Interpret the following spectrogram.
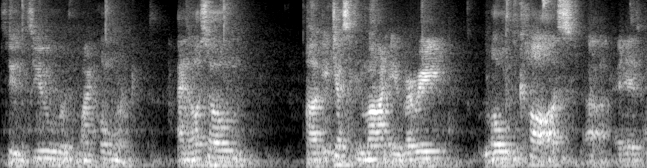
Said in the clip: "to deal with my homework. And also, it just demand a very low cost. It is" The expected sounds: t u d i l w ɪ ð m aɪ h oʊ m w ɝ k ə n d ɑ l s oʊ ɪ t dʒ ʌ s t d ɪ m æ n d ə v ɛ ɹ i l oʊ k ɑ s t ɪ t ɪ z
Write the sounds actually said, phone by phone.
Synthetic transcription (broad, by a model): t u d i l w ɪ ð m aɪ h oʊ m w ɝ k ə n ɑ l s oʊ ɪ t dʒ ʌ s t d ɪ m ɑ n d ə v ɛ ɹ i l oʊ k ɑ s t ɪ t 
